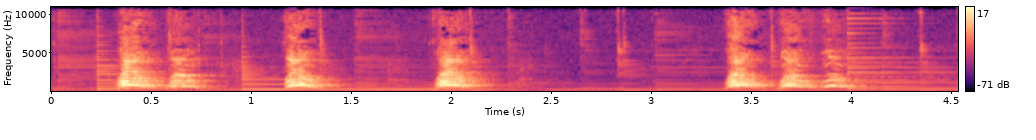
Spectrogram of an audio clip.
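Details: A dog gives a run of about seven abrupt barks, single at first, then a fast cluster of three near the end, with gentle music playing underneath.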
